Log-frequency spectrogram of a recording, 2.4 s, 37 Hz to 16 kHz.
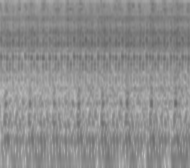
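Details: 2008 Citroën Nemo van idles unevenly with a lumpy, misfiring pulse about three times a second after a no-start fix; blamed on excess fluid residue in the combustion chamber, expected normal once dry.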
